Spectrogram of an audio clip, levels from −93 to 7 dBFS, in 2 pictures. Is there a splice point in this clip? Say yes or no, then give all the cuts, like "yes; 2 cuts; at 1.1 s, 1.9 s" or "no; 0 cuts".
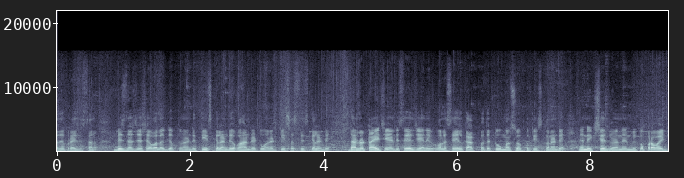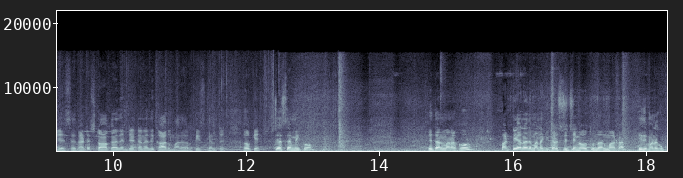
yes; 1 cut; at 12.4 s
